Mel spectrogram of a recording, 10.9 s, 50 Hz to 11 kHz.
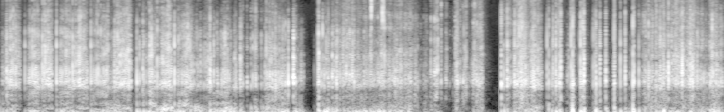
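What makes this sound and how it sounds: Long acrylic nails on both hands scratch and tap the textured face of a small, flat pink wallet with a cross-grain faux leather surface, held flat. A dense, continuous scratchy rustle with quick tapping runs throughout, with a low, rumbly body and two brief pauses near 4.7 and 7.4 seconds. The closing seconds turn choppier, with more separate taps.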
